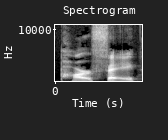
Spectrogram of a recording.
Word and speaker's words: parfait: Now, like many of these other words, the T at the end of the word is silent. Parfait.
